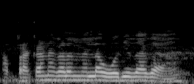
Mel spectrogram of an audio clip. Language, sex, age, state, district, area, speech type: Kannada, male, 18-30, Karnataka, Mysore, rural, spontaneous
